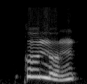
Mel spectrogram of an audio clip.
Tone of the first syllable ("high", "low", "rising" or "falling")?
high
